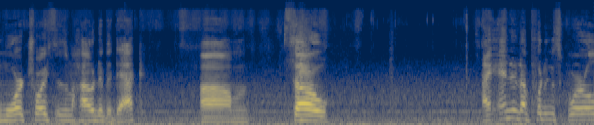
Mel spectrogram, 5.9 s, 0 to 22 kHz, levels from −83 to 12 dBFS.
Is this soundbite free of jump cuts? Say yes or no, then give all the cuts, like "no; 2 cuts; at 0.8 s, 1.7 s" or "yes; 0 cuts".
no; 1 cut; at 1.0 s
